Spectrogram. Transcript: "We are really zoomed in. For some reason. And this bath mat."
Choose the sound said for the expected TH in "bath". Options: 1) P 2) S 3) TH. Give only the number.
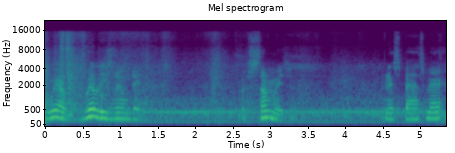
2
